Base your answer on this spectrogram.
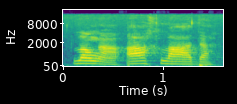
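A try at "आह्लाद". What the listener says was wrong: Second is long.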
